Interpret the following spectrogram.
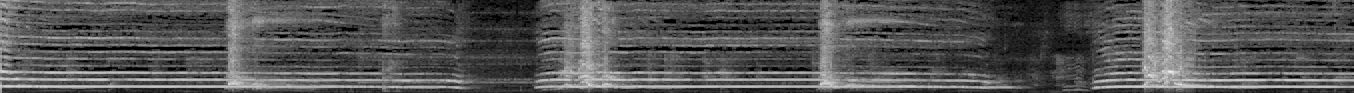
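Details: A male dog howling loudly in long, steady, level-pitched tones with rich overtones, four drawn-out howls with short breaks, each ending in a slight downward slide.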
